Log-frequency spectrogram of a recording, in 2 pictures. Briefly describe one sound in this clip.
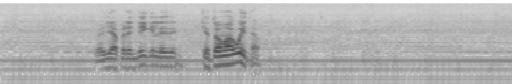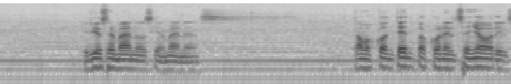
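A middle-aged man speaks calmly through a microphone, in short bursts.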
